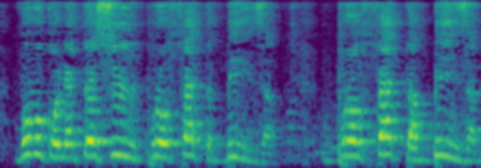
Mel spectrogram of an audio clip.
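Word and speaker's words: BYS: Si vous avez le net à la maison, la connexion, vous vous connectez sur Prophète Biz. Prophète Biz. Biz s'écrit B-Y-S.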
